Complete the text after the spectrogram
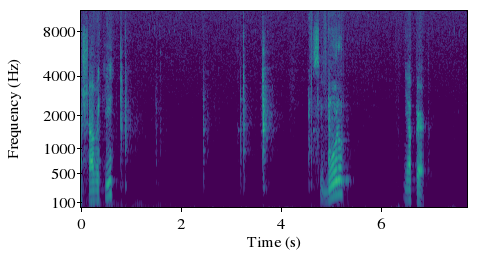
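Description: A metal wrench clinks against a wheel hub.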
